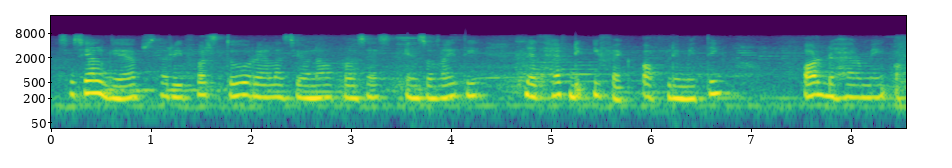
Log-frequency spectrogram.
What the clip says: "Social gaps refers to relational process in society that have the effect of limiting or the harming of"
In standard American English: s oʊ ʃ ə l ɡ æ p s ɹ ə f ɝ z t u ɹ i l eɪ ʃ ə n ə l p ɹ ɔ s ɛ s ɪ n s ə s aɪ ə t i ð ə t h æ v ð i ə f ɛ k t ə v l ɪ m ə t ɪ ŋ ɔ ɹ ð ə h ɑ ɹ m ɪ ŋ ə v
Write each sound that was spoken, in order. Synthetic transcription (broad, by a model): s oʊ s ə l ɡ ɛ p s ɹ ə f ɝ s t u ɹ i l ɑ s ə n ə l p ɹ ɔ s ɛ s ɪ n s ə s aɪ t i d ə t h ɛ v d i ə f ɛ k t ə f l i m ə t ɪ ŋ ɔ ɹ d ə h ɑ ɹ m ɪ ŋ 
